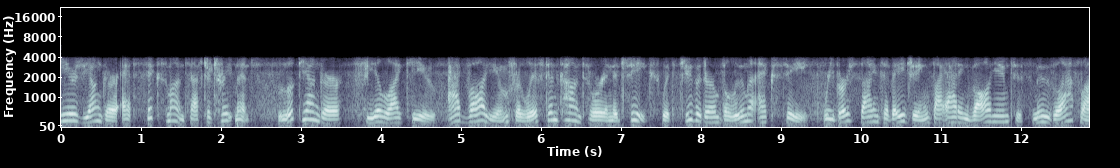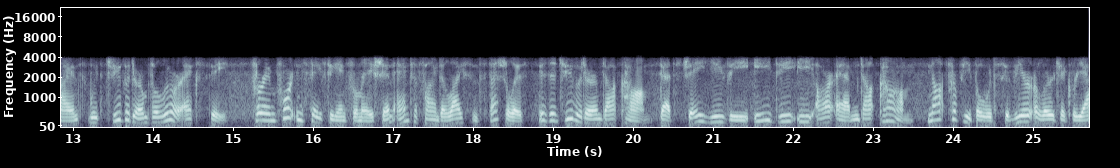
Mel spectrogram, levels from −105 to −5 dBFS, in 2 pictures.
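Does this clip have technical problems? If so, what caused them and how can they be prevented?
Yes. Throughout the speech, the gain swings by around 10 dB, pulled down on loud syllables, so loud and soft parts sit closer in level and sound squashed. This gain pumping likely comes from excessive input gain driving a fast limiter. Lowering the microphone gain so the limiter rarely engages would prevent it.

Throughout, the speech sounds buzzy, gravelly and band-limited to roughly 300 Hz to 3.5 kHz, which fits the GSM full-rate codec's pulse-excited vocal-tract model at 13 kbps. Routing the call over a wideband codec would prevent it.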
